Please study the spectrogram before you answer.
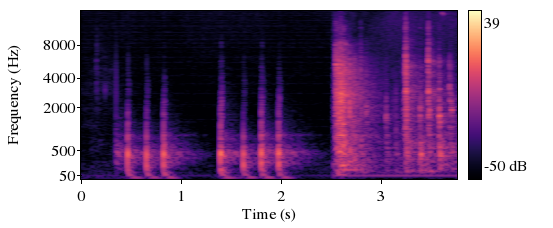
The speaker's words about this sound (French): Elle frappe à la porte.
